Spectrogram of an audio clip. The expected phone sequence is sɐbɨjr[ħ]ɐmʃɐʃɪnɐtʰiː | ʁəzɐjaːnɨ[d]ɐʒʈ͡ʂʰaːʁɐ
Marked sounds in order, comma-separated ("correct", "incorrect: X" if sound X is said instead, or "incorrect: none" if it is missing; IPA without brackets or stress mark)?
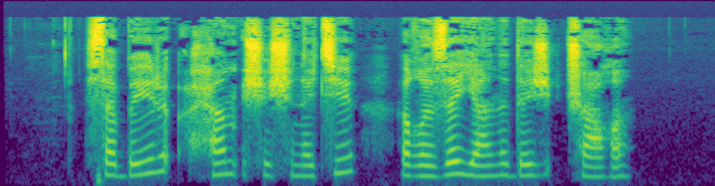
correct, correct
